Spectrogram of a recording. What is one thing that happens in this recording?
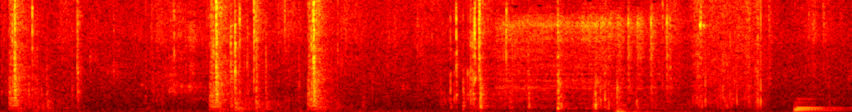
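A wooden chest lid thumps open.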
